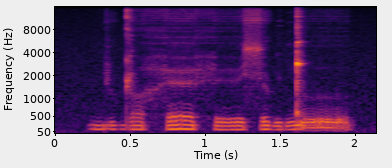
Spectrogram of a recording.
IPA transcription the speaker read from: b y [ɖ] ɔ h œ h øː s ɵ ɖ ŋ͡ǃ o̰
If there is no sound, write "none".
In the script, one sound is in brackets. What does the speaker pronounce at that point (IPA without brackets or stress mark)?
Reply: ɖ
